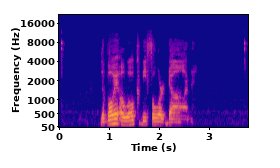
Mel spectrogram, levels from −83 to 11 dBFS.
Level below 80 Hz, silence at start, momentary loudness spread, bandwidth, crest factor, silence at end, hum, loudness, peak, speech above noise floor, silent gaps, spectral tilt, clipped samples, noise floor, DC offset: -66 dBFS; 0.85 s; 18 LU; 10 kHz; 18 dB; 1.25 s; none; -18 LUFS; -2 dBFS; 54 dB; none; -6 dB/octave; under 0.1%; -71 dBFS; under 0.1%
